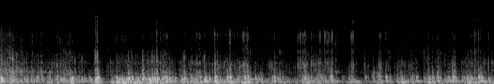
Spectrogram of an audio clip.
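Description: Long acrylic nails scratch and rub across the soft bristle nubs of a small, round, green silicone cleansing scrubber held close to the mic. The result is a dense, fast, irregular stream of soft rubbery scratching and scraping with a heavy low rumble and faint bright crackle on top.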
